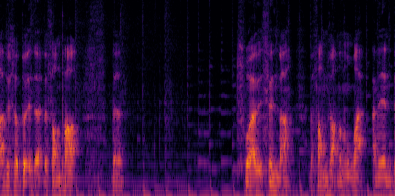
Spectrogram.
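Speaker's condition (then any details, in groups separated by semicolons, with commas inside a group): Tongue cancer; post surgery and radiotherapy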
